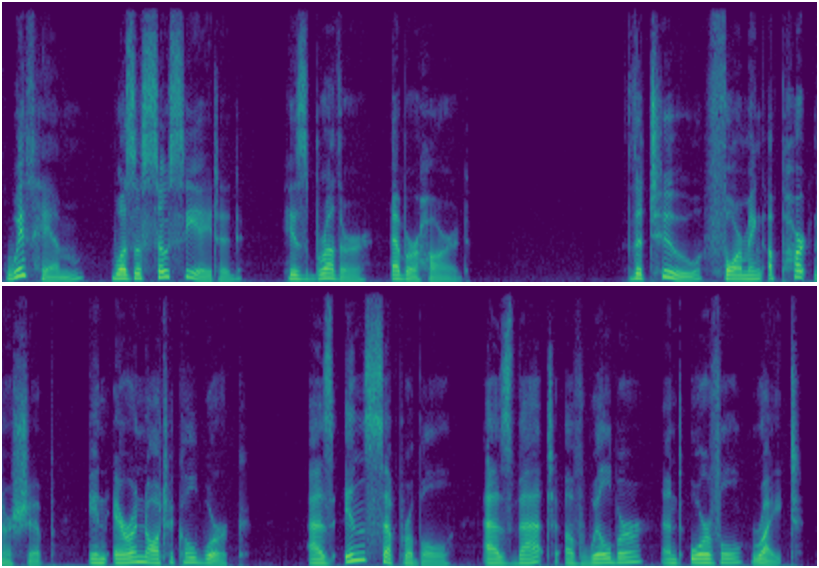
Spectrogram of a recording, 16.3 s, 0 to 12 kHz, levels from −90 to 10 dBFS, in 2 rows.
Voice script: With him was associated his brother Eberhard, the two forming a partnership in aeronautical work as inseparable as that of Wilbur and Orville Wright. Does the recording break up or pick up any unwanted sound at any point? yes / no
no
